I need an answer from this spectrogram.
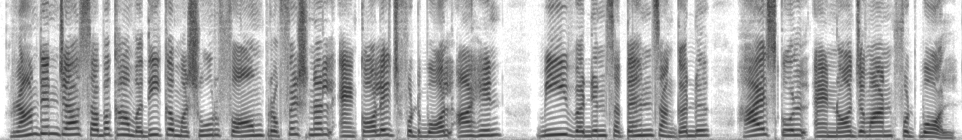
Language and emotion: Sindhi, neutral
